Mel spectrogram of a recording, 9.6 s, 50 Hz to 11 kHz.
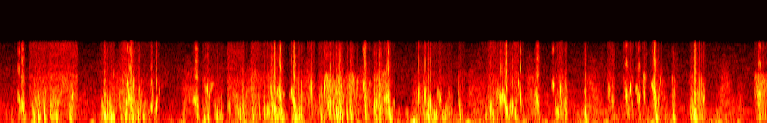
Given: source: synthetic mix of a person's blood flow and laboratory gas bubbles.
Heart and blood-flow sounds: Doppler ultrasound of blood flow; subclavian vein
0.21-0.34 s: bubbles
0.37-0.98 s: bubbles
1.25-1.44 s: bubbles
1.48-2.00 s: bubbles
2.40-2.80 s: bubbles
2.83-3.09 s: bubbles
3.13-3.58 s: bubbles
3.60-3.82 s: bubbles
3.84-3.95 s: bubbles
3.97-4.49 s: bubbles
4.53-4.94 s: bubbles
5.20-5.67 s: bubbles
5.72-5.82 s: bubbles
6.01-6.55 s: bubbles
6.67-6.77 s: bubbles
6.89-7.10 s: bubbles
7.29-7.37 s: bubbles
7.58-7.70 s: bubbles
7.79-8.10 s: bubbles
8.12-8.27 s: bubbles
8.39-8.48 s: bubbles
8.61-8.84 s: bubbles
9.43-9.60 s: bubbles
From the record:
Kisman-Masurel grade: 233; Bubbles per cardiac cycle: several, 3 to 8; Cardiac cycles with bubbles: 50 to 99%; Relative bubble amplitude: loud (0.450 to 0.775); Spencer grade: 3 (all of the cardiac periods contain showers or single bubble signals, but not dominating or overriding the cardiac motion signals); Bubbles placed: anywhere in the cardiac cycle

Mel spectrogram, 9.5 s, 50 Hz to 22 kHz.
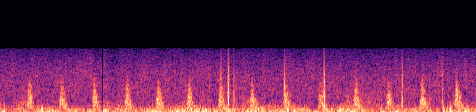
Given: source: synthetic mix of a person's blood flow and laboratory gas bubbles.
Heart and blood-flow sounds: Doppler ultrasound of blood flow; subclavian vein
no bubbles
From the record:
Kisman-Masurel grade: 000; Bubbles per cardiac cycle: 0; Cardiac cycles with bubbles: 0%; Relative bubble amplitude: no bubbles discernible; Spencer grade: 0 (complete lack of bubble signals)

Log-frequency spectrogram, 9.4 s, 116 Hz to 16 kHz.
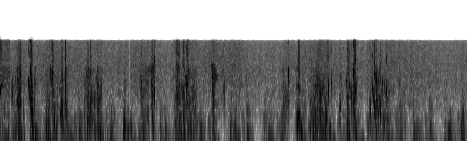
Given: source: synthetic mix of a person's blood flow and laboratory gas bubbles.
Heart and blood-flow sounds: Doppler ultrasound of blood flow; precordium
0.00-0.73 s: bubbles
0.90-1.38 s: bubbles
1.66-2.06 s: bubbles
2.79-3.13 s: bubbles
3.44-3.95 s: bubbles
4.22-4.37 s: bubbles
4.46-4.52 s: bubbles
5.64-5.81 s: bubbles
5.92-6.13 s: bubbles
6.18-6.67 s: bubbles
6.78-6.83 s: bubbles
6.91-7.18 s: bubbles
7.33-7.83 s: bubbles
From the record:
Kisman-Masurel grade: 233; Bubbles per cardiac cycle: several, 3 to 8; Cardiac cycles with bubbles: 50 to 99%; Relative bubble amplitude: loud (0.450 to 0.775); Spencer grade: 3 (all of the cardiac periods contain showers or single bubble signals, but not dominating or overriding the cardiac motion signals); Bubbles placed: anywhere in the cardiac cycle

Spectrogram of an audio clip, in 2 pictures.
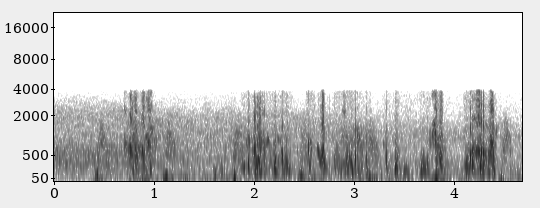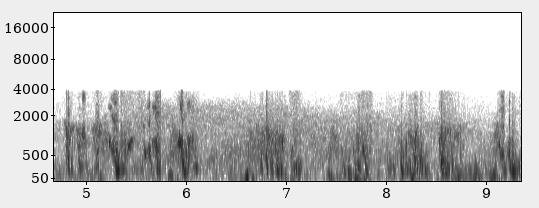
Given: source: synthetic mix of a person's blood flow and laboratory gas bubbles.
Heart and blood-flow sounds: Doppler ultrasound of blood flow; subclavian vein
0.69-1.04 s: bubbles
1.86-2.40 s: bubbles
2.52-3.17 s: bubbles
3.29-3.92 s: bubbles
4.09-4.45 s: bubbles
4.78-5.75 s: bubbles
5.87-6.15 s: bubbles
6.65-7.19 s: bubbles
7.53-7.88 s: bubbles
8.00-8.43 s: bubbles
8.53-8.79 s: bubbles
9.11-9.35 s: bubbles
From the record:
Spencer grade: 3 (all of the cardiac periods contain showers or single bubble signals, but not dominating or overriding the cardiac motion signals); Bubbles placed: anywhere in the cardiac cycle

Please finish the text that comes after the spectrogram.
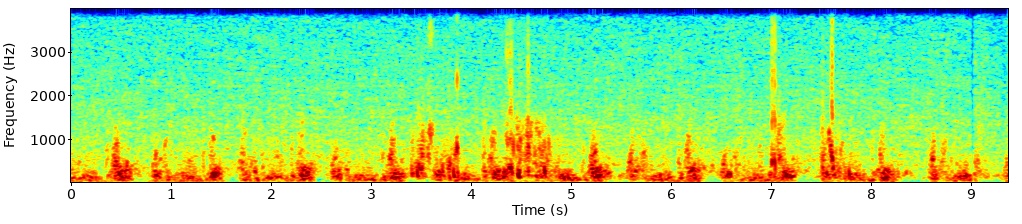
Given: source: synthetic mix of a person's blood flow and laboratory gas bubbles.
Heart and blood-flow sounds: Doppler ultrasound of blood flow; precordium
3.37-3.63 s: bubbles
3.69-3.90 s: bubbles
4.18-4.92 s: bubbles
6.95-7.13 s: bubbles
7.48-7.83 s: bubbles
From the record:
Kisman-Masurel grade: 223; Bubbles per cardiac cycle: several, 3 to 8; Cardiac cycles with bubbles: 10 to 50%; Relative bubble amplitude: loud (0.450 to 0.775); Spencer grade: 2 (many but less than half of the cardiac periods contain bubble signals, singularly or in groups); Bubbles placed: anywhere in the cardiac cycle

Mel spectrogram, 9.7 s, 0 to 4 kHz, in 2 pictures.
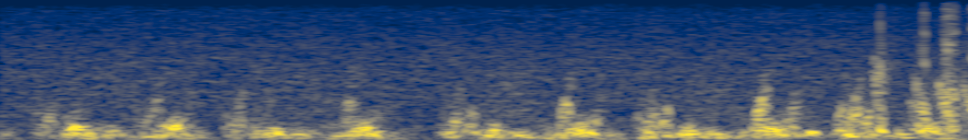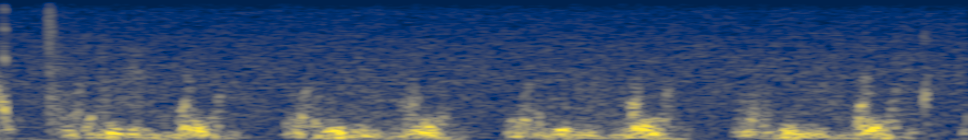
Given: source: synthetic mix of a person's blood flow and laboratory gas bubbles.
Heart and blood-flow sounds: Doppler ultrasound of blood flow; precordium
4.33-4.46 s: bubbles
4.55-4.92 s: bubbles
9.45-9.50 s: bubbles
From the record:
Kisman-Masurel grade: 222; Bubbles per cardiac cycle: several, 3 to 8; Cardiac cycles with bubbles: 10 to 50%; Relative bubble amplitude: moderate (0.250 to 0.450); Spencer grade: 2 (many but less than half of the cardiac periods contain bubble signals, singularly or in groups); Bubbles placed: only in the low amplitude regions of the cardiac cycle

